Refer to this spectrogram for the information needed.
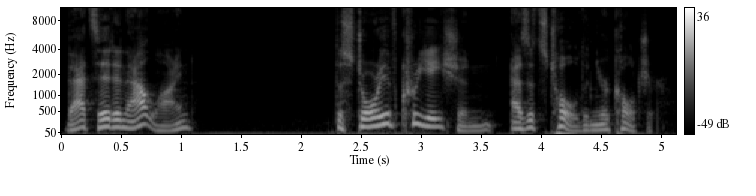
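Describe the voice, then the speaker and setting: A man voicing a big, patient gorilla teacher in an audiobook, speaking in a measured, deliberate, probing way. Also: medium pitch, sing-song, pitched above the performer's own voice, lightly acted. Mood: calm, reassuring. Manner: measured, deliberate, pointedly Socratic. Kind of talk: dramatic audiobook character acting.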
